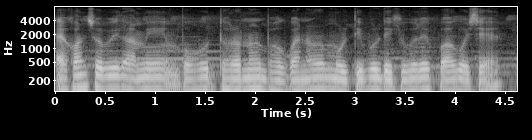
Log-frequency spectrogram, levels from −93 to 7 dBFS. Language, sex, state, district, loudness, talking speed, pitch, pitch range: Assamese, male, Assam, Kamrup Metropolitan, -19 LUFS, 130 wpm, 115 Hz, 110-120 Hz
